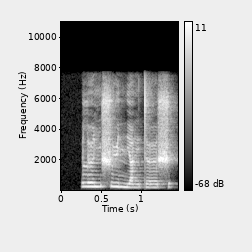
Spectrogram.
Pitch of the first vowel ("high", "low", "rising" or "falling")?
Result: high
